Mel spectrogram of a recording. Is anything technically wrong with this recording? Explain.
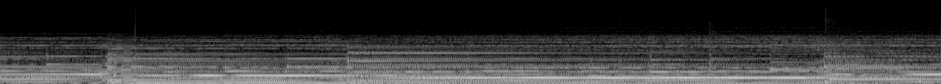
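Yes. From 0.99 to 1.35 s there is robotic sound from repeated short buffers. The sound becomes a rigid, metallic buzz at 100 Hz. The likely cause is audio arriving too seldom, so roughly 10 ms chunks get repeated, replacing most of the real material.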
